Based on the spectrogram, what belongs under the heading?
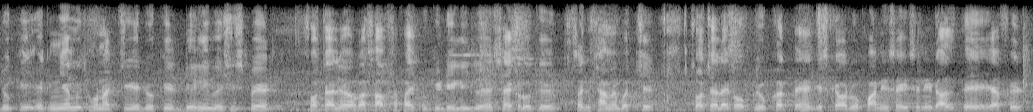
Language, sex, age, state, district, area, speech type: Hindi, male, 30-45, Bihar, Darbhanga, rural, spontaneous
